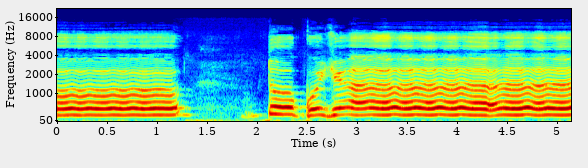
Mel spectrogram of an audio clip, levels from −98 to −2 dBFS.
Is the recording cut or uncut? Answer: uncut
